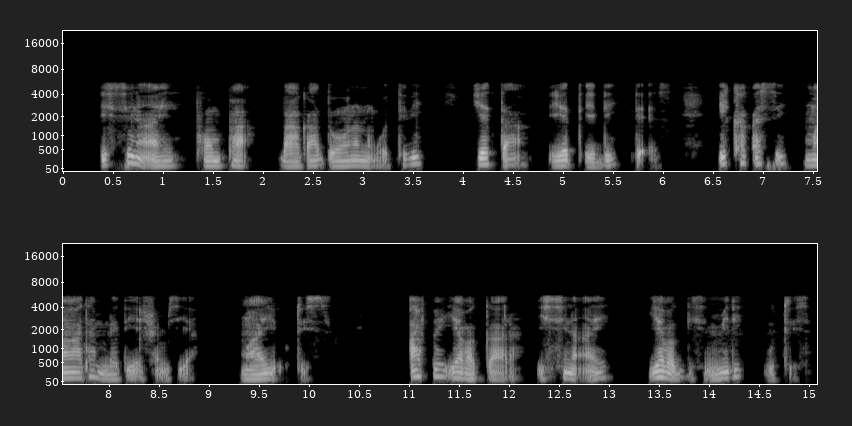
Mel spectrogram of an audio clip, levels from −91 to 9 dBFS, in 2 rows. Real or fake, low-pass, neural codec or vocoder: real; 5.4 kHz; none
